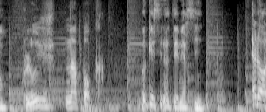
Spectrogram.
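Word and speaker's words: Cluj-Napoca: Mirail, on prononce ça comment ? Clou Napoca.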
